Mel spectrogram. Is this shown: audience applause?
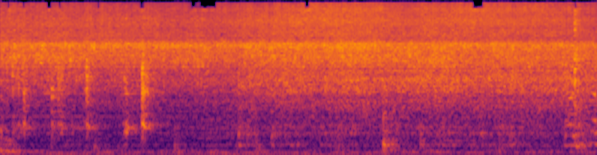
no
